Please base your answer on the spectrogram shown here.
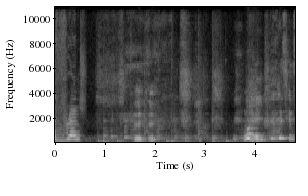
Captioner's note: giggling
